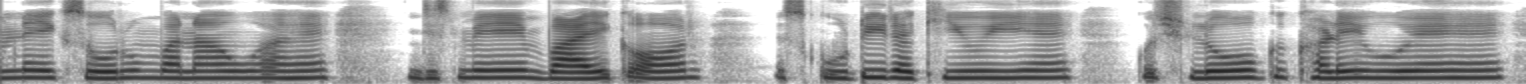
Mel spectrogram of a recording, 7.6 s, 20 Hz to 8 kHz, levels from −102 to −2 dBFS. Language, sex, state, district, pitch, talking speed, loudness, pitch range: Hindi, female, Bihar, Gopalganj, 250 Hz, 140 wpm, -24 LUFS, 245-260 Hz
